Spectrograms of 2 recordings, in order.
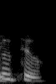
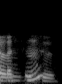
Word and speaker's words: Lesotho: Am I pronouncing it correctly? Lesotho. Yeah, Lesotho.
